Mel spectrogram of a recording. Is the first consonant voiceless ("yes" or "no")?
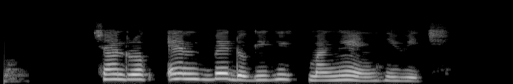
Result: yes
